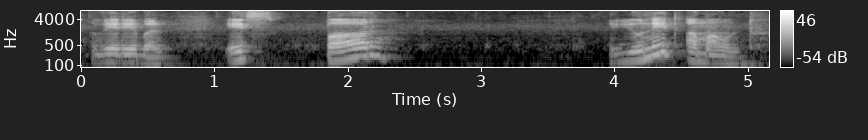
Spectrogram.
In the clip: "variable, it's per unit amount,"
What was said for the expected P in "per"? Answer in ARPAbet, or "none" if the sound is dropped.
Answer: P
